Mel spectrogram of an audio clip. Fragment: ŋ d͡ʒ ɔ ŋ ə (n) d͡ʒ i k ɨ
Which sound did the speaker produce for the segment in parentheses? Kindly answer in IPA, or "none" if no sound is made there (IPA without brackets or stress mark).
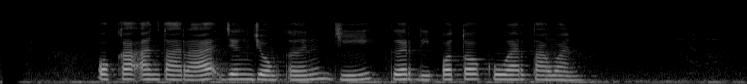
n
